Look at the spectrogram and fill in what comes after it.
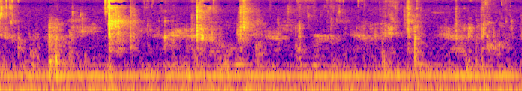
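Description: A person chewing and biting into a sandwich: a run of short, irregular wet mouth clicks and soft crunches. A faint, steady low hum runs underneath.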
